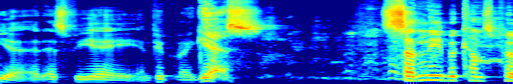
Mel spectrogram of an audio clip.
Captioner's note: laughter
